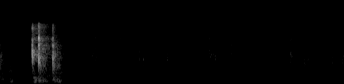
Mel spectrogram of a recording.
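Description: Someone typing code on a computer keyboard: one louder cluster of keystrokes, then sparse, faint, irregular taps in a quiet room.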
